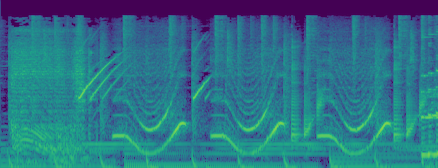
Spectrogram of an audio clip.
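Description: Cartoon sound effects over children's background music: a swooping tone that dips and rises again, repeated about once a second, with a couple of quick rising whistles about a second in.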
